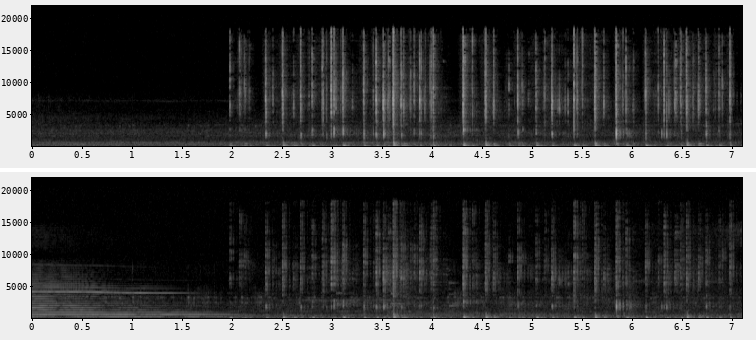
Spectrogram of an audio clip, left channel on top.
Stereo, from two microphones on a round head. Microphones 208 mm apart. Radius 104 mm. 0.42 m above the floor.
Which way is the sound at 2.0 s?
80° left.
